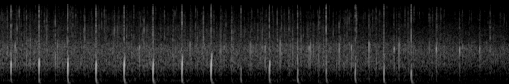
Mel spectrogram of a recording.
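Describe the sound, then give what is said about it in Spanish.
A church audience breaks into steady applause in thanks to God for salvation through Jesus Christ, a few hands clapping in a crisp, regular rhythm over a dense wash of crowd clapping that carries on evenly throughout. “Y no merece eso un aplauso, digo, porque increíble que Dios...”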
